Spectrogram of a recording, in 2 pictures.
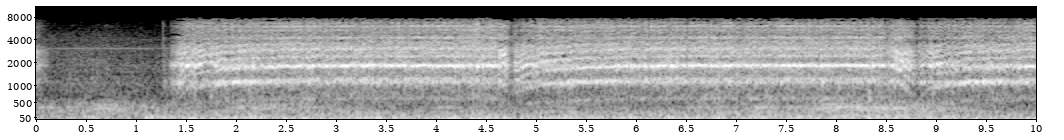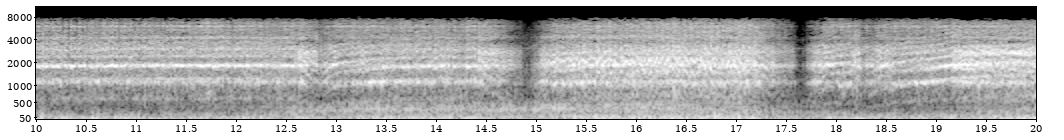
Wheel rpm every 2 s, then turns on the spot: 30, 150, 140, 160, 140, 160, 150, 100, 110, 130.
none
